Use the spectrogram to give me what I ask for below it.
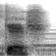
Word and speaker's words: Gaes: G-A-E-S. – Oh, yes. Geos. – It's Geish. That's how it's pronounced. – Geish?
